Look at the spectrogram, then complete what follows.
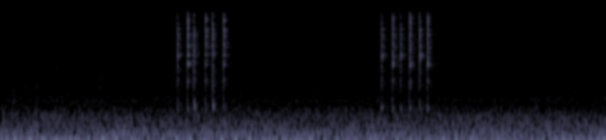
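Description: Computer mouse clicking faintly: two quick runs of about five sharp clicks each, about two seconds apart.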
